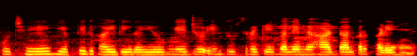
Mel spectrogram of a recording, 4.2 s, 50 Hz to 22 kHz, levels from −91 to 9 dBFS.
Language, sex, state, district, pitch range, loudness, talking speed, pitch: Hindi, female, Uttarakhand, Uttarkashi, 175-185 Hz, -19 LUFS, 260 wpm, 180 Hz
